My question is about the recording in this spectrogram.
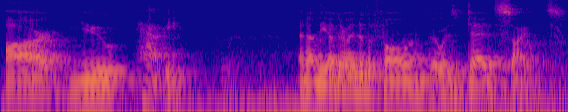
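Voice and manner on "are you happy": very slow, gentle question. Shown as a demonstration. Preacher replaying the one question he asked, slowly. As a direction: let the question hang, slowly. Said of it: "one simple question".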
